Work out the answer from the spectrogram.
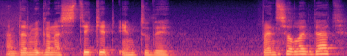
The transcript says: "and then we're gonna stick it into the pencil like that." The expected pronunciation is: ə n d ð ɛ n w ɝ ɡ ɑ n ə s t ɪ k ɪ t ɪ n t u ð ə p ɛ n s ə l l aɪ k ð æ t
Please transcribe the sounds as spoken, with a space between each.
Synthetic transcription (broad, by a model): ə n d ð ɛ n w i ɡ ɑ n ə s t ɪ k ɪ t ɪ n t u ð ə p ɛ n s ə l l aɪ k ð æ t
